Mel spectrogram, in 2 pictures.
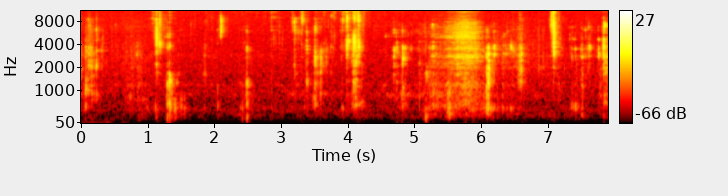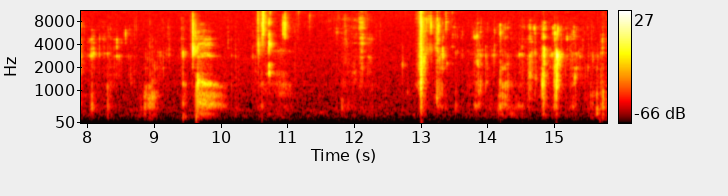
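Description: Soft jelly candy squishes and smacks as a woman chews close to a microphone.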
